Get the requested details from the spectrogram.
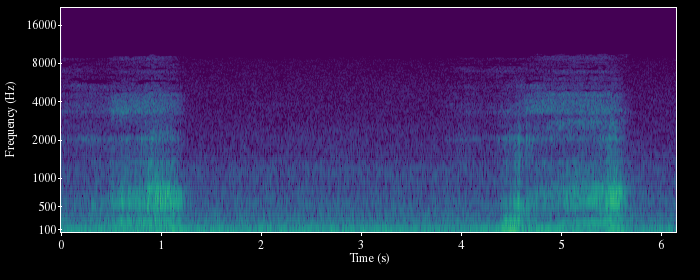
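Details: Snoring recorded with the SnoreLab phone app: two harsh, rattling snores roughly four seconds apart, separated by quieter breathing, over low room noise.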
